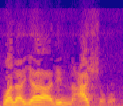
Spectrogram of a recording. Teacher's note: یہاں تنوین کے بعد عین جو کہ حروف حلقی میں سے ہے آ رہا ہے، لہذا یہاں اظہار حلقی ہوگا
